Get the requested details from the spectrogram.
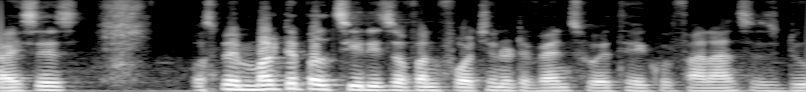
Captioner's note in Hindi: नाक से की जाने वाली आवाज़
